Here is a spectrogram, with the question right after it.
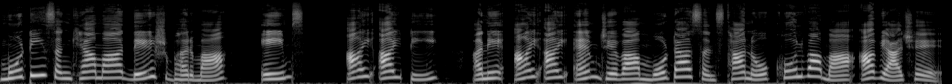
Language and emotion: Gujarati, neutral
